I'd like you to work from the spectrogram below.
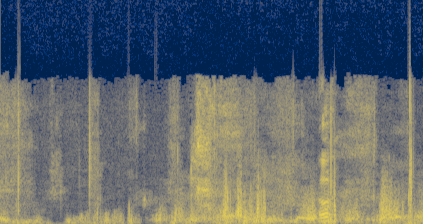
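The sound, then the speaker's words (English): Wind buffets a microphone with a steady, loud low rumble that gusts and swells throughout, while a person speaks briefly over the noise. “it's quite windy right now”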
